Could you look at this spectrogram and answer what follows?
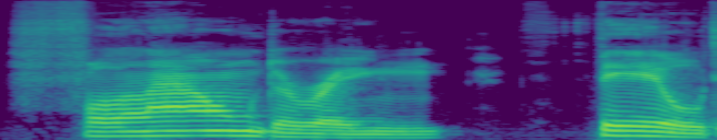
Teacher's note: we've got that fricative alliteration with the f sound floundering field it just sounds really unpleasant and we've got the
